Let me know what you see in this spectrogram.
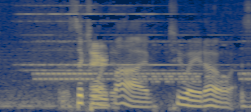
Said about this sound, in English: I get to use my little ringing phone. Oh, here comes the sounder.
